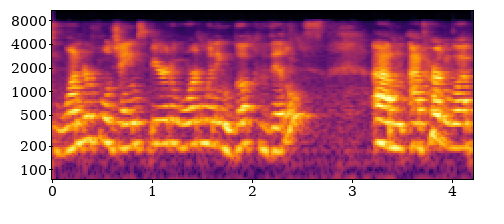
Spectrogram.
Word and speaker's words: Victuals: from Ronnie Lundy's wonderful James Beard Award-winning book, Vittles. I've heard a lot of people say victuals, like what's this called?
